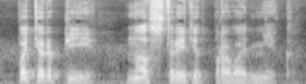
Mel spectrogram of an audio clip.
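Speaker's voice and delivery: ordinary delivery, nothing marked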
